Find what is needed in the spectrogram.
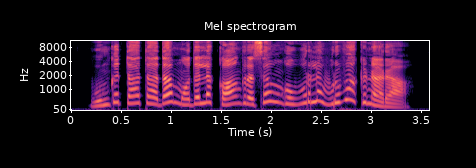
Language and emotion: Tamil, surprised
